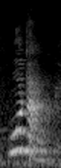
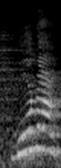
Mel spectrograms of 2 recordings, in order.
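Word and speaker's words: monarch: করে এস ড করব এরকম আরেকটা ওয়ার্ড হচ্ছে মোনারক এম ও এন এ আর সিচ মোনারক ওয়ার্ডের লাস্টে সি এইচ এর উচ্চারণ হচ্ছে ক এর মত তাই মোনার্ক হোক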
